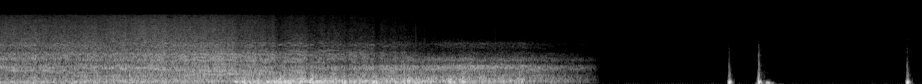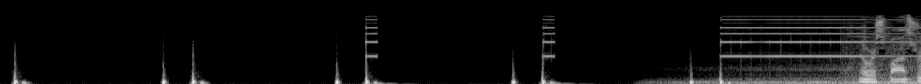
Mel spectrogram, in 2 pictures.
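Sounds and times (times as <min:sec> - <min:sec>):
low rumbling noise: 0:00.0 - 0:06.0, 0:15.6 - 0:18.4
double-thump heartbeats: 0:07.3 - 0:07.8, 0:09.0 - 0:09.6, 0:10.8 - 0:11.4, 0:12.5 - 0:13.0, 0:14.3 - 0:14.8, 0:16.1 - 0:16.5
electronic monitor beeps: 0:12.8 - 0:13.2, 0:14.6 - 0:14.9, 0:16.2 - 0:18.4
steady high tone: 0:16.4 - 0:18.4
speech: 0:17.8 - 0:18.4.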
